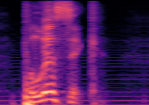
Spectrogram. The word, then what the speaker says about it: Pulisic: Pulisic. Did I say it right? Christian Pulisic? – That's very close.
